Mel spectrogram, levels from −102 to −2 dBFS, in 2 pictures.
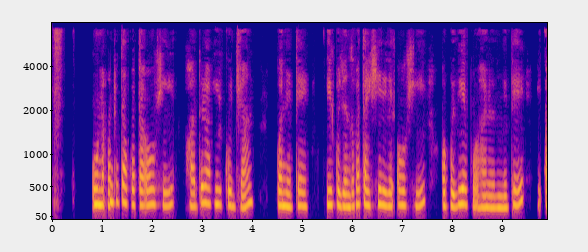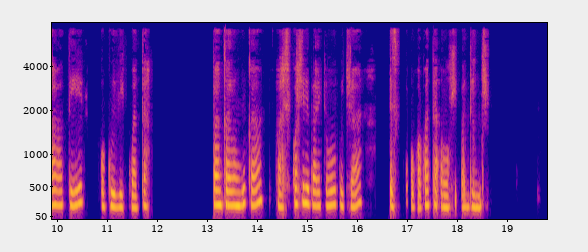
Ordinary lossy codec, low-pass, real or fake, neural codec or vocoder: AAC, 32 kbps; 7.2 kHz; fake; codec, 16 kHz in and 24 kHz out, 1.1 kbps, FireRedTTS-2 codec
